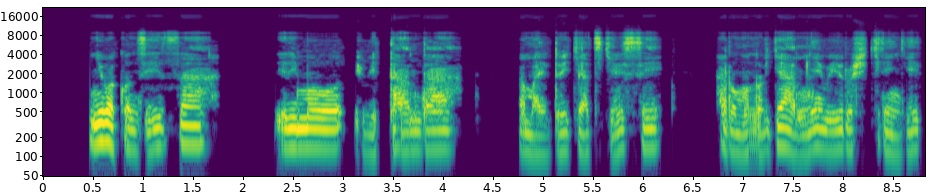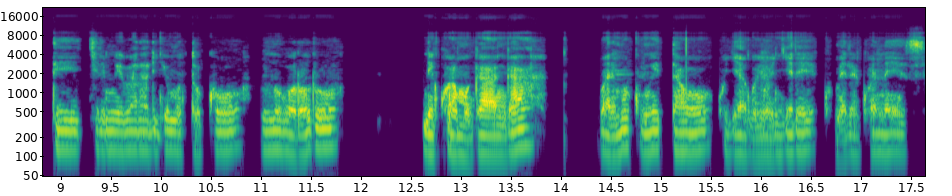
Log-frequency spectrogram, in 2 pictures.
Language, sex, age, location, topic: Kinyarwanda, female, 18-24, Kigali, health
